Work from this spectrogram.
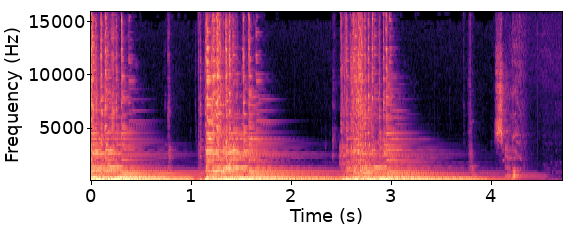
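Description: Flamenco guitar playing a five-finger c-a-m-i-p rasgueado, with three bursts of rapid rolled chord strokes, each ringing out and decaying, followed by a short final stroke, close and loud.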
